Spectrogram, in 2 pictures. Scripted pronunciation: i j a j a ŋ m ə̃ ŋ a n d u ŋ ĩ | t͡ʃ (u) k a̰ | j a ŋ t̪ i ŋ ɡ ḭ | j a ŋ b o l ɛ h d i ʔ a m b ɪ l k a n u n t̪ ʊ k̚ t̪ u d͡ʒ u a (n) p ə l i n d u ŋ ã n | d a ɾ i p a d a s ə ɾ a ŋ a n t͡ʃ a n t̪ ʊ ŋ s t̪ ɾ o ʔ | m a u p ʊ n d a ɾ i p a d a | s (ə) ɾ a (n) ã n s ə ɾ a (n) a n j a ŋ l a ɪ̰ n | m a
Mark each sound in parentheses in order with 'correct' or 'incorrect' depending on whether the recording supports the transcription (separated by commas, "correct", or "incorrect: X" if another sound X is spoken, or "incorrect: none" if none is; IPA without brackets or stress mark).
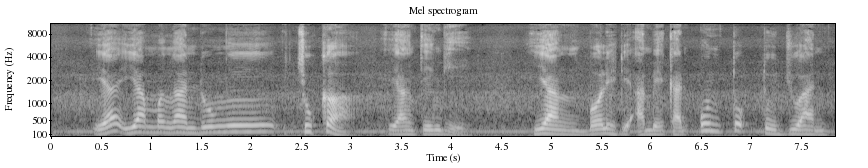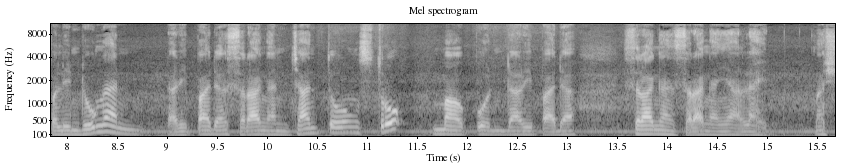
correct, correct, correct, incorrect: ŋ, incorrect: ŋ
